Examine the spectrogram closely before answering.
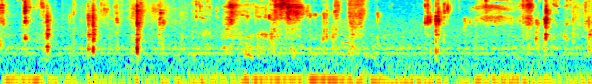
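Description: A young woman chews crispy food with wet, crunchy bites close to a microphone.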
